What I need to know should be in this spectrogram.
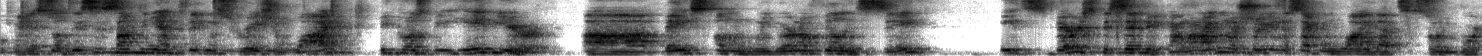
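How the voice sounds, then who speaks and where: At a fairly quick pace, a somewhat breathy man with a non-native accent speaks at a fairly high pitch, with audible room echo. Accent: noticeable foreign. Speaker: marketing instructor. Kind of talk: lecture. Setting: stage with audience. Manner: hesitant, many fillers.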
